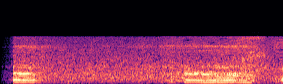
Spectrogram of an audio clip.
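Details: Girl snoring while asleep, staying asleep while filmed: two low, rumbling snores about two seconds apart over steady background hiss; snoring.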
